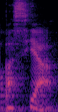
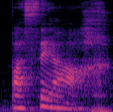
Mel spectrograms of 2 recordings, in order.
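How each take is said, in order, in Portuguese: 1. Alguns sons são reduzidos ou engolidos. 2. Cada vogal é pronunciada completa e com cuidado. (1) "você fala passear, se você é do Rio" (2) "você escreve passear"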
